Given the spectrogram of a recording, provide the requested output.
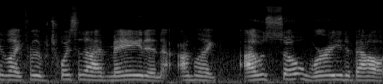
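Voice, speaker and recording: A woman talks with a Southern US accent at a fairly quick pace. Her pitch sits fairly high. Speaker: Bible study vlogger. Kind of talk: casual talk to camera. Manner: hesitant, some stuttering.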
